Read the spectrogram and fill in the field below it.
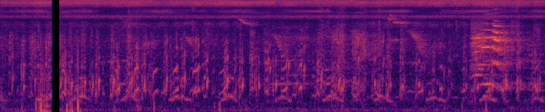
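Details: Guinea pig baby suckling milk from its mother, uttering quick repeated squeaks at a steady pace, interrupted by a brief knock near the start, then a higher chirping burst toward the end.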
